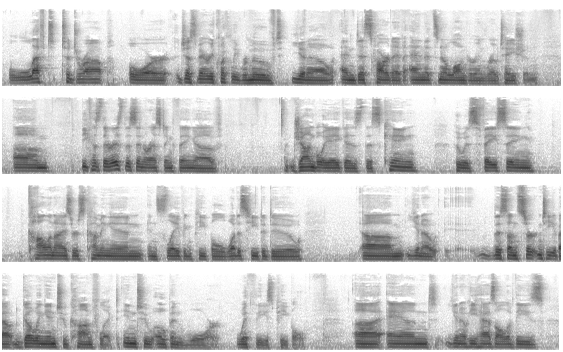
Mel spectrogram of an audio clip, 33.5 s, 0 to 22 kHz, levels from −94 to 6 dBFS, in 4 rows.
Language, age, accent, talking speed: English, 30-49, American, 120 wpm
